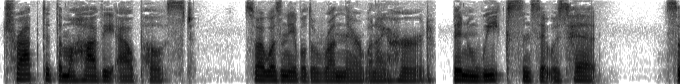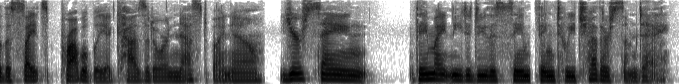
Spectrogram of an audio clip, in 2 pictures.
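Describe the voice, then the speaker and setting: A woman's voice: low voice, no room sound, studio quality. A woman playing a hard-drinking, blunt caravan boss from a post-apocalyptic western video game, with a wry frontier way of talking. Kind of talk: video game character dialogue.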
